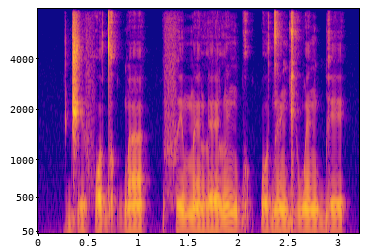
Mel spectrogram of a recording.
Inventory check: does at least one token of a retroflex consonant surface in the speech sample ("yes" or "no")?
no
